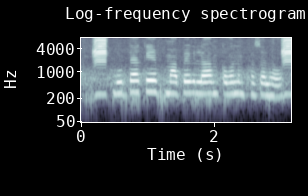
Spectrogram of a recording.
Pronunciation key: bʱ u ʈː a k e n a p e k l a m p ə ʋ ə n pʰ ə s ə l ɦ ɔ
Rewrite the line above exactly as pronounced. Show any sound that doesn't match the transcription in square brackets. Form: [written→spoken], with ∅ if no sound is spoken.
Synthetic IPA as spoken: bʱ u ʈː a k e [n→m] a p e k l a m [p→k] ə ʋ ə n pʰ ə s ə l ɦ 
